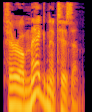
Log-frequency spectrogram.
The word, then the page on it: ferromagnetism: British English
